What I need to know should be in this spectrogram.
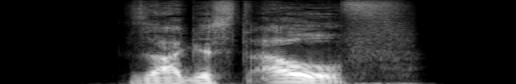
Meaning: second-person singular subjunctive I of aufsagen
- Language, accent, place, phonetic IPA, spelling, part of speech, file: German, Germany, Berlin, [ˌzaːɡəst ˈaʊ̯f], sagest auf, verb, De-sagest auf.ogg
